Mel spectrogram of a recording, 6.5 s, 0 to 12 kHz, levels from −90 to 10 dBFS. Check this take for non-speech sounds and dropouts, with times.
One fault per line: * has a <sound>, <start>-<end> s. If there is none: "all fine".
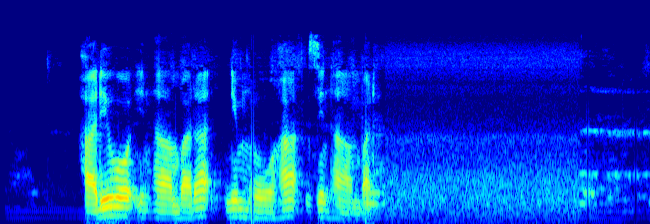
all fine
